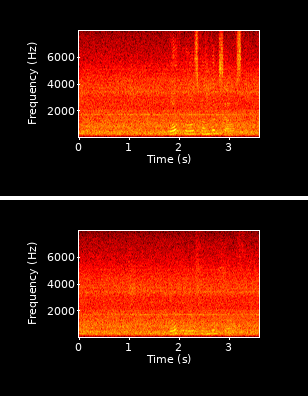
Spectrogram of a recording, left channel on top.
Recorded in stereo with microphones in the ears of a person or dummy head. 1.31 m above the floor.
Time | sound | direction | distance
1.8 | a woman speaking | 65° left (ahead or behind) | 1.6 m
